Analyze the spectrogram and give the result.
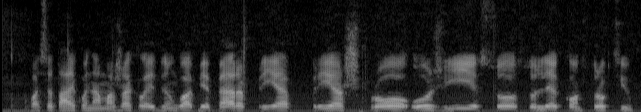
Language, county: Lithuanian, Marijampolė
